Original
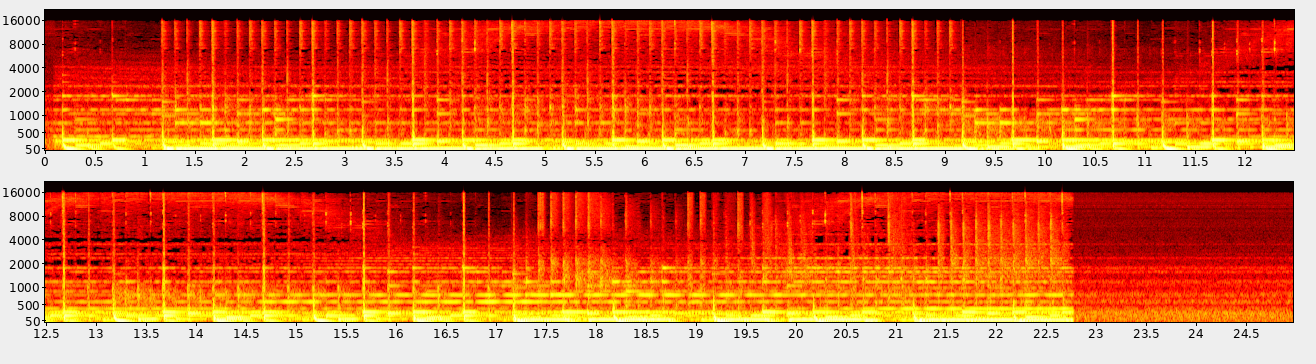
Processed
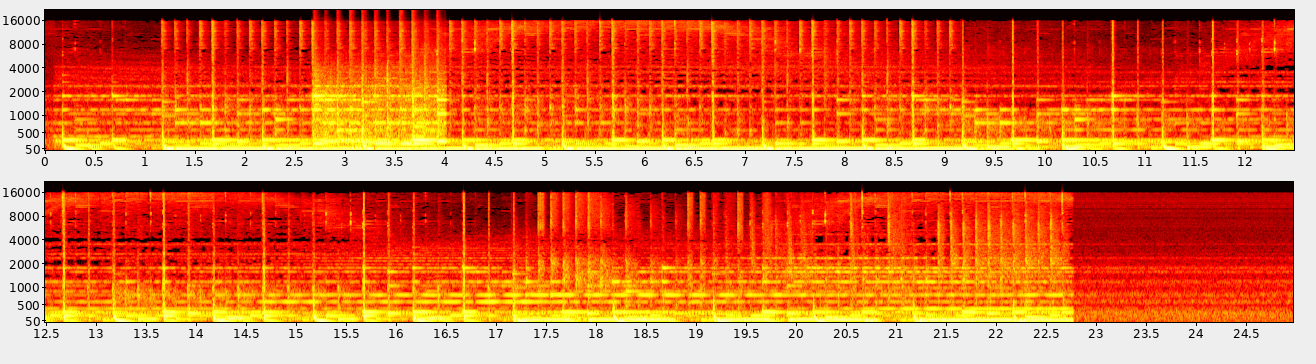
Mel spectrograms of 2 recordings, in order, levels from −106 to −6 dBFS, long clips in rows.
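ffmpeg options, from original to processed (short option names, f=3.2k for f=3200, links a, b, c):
-filter_complex "[0:a]asplit=3[a][b][c];[a]afade=t=out:st=2.68:d=0.02[d];[b]asplit=2[e][f];[f]highpass=f=720:p=1,volume=29dB,asoftclip=type=tanh:threshold=-6.5dB[g];[e][g]amix=inputs=2:normalize=0,lowpass=f=1.4k:p=1,volume=-6dB,afade=t=in:st=2.68:d=0.02,afade=t=out:st=4:d=0.02[h];[c]afade=t=in:st=4:d=0.02[i];[d][h][i]amix=inputs=3:normalize=0,asettb=1/sr,asplit=3[j][k][l];[j]atrim=end=14.164[m];[k]atrim=start=14.16:end=15.22,asetpts=PTS-STARTPTS,afade=t=in:d=0.004:c=qsin,afade=t=out:st=1.056:d=0.004:c=qsin,highshelf=f=9.7k:g=-10.5[n];[l]atrim=start=15.216[o];[m][n]acrossfade=d=0.004:c1=hsin:c2=qsin[p];[p][o]acrossfade=d=0.004:c1=qsin:c2=hsin,tiltshelf=f=710:g=-3.5"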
